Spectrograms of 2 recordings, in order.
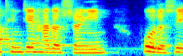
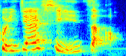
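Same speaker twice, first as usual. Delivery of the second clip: high, near-tearful, pleading voice on the edge of crying; 7 semitones higher than usual. Retelling phoning their dad to come home, acting out a near-crying plea. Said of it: "我几乎是用哭腔说".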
